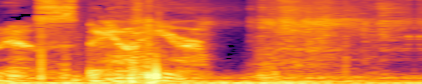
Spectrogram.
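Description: Light scraping and rustling of stretched art canvases being flipped through by hand, after a woman's short remark, over a low steady hum.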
